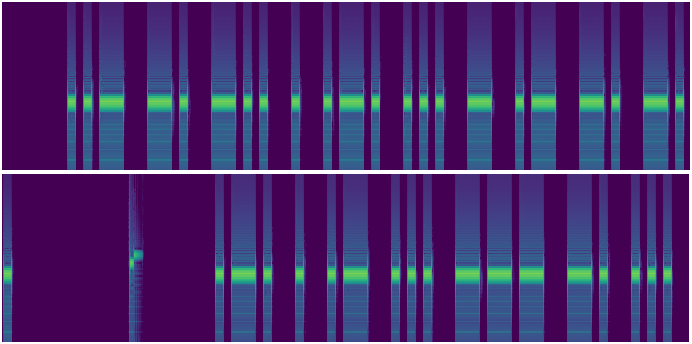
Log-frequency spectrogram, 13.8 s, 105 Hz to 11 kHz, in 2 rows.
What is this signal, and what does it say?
Morse code, heard as a keyed tone, about 15 wpm, 700 Hz. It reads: UNDERSTAND REASONS
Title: Sets of 4 Words - New Word Drill - 15wpm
